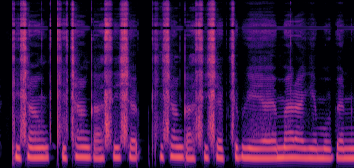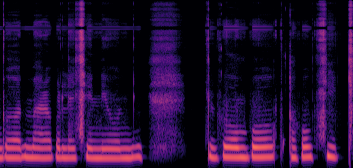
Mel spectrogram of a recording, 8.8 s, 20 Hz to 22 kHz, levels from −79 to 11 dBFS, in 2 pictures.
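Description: Imaging from sample-and-hold upsampling runs through the whole speech clip. The rate seems raised from 24 kHz to 48 kHz by repeating samples without smoothing. A mirrored copy fills 12 to 24 kHz, about 9 dB down. It sounds like metallic fizz following the speech.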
